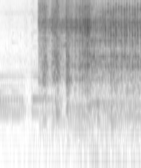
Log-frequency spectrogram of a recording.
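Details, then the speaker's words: Maruti Suzuki new Swift diesel, previously misfiring with abnormal vibration at idle and start, after injector and ECM connections reconnected: starts at once and settles to a steady, even diesel clatter with no vibration; normal start. "ഒറ്റയടിക്ക് തന്നെ വാഹനം start ആയിട്ടുണ്ട് നിങ്ങൾ കാണുന്നുണ്ടാവും engine starting ആയി എൻജിനിൽ ഇപ്പോൾ വൈബ്രേഷനോ ഒന്നും തന്നെ ഇല്ല"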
